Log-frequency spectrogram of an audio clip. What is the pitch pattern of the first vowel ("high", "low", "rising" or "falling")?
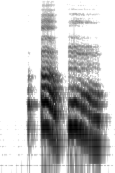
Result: falling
